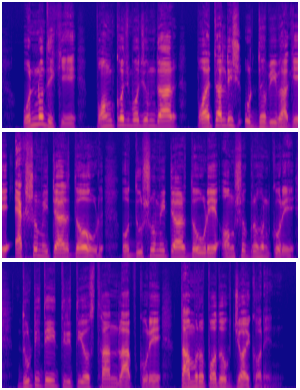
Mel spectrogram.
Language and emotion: Bengali, neutral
